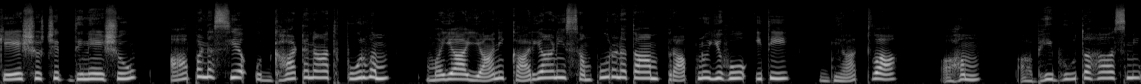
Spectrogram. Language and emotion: Sanskrit, fearful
